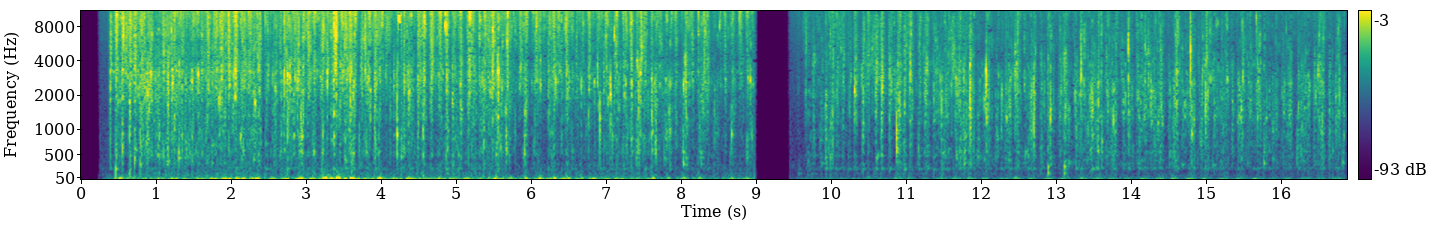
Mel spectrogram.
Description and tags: More sounds of me shaking a bottle of water.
